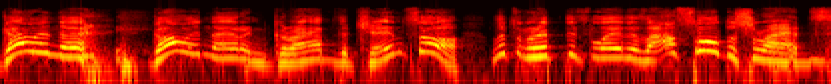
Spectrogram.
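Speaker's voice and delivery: loud, animated, swooping put-on Scottish accent. Asked to do it again, trying out a scottish accent. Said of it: "Scottish in the books".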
